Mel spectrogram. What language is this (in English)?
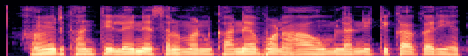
Gujarati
